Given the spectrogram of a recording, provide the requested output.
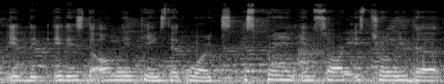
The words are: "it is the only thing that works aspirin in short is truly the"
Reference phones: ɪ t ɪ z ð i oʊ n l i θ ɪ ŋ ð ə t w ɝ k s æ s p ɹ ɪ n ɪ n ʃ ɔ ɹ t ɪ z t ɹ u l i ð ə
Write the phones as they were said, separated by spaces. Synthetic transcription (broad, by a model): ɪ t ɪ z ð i oʊ n l i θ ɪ ŋ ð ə t w ɝ k s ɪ s p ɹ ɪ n ɪ n s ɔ ɹ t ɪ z t ɹ u l i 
